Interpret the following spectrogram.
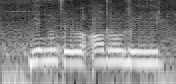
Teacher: Lalu juga ada tafkhim, yaitu dibaca tebal. Terdapat ro mati yang sebelumnya itu ada baris fathah. Cara bacanya ro-nya dibaca tebal.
